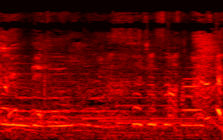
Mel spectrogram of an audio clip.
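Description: Voices of several people chatting at a gathering, no single speaker clearly in front.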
